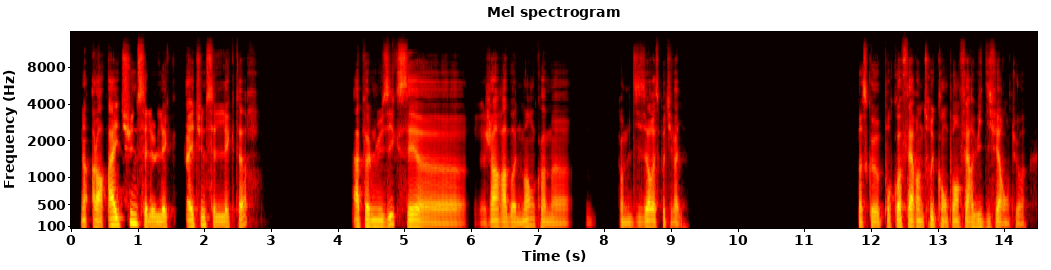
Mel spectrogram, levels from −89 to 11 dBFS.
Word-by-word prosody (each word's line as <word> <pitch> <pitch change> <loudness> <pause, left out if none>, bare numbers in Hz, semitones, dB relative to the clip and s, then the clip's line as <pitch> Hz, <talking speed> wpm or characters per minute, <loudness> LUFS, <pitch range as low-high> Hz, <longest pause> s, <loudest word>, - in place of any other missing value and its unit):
Non, - - 0
alors - - +4
iTunes 130 +7 +5
c'est 115 - +1
le 95 -1 +1
lec 100 +1 +1 0.2
iTunes 110 +5 +2
c'est 110 -7 -3
le 95 - -1
lecteur 100 +1 -2 1.4
Apple 110 -2 +3
Music 105 +7 0
c'est, 110 0 +3
heu, 85 -4 0 0.2
genre 100 +5 +1
abonnement 95 +5 0
comme, 95 -4 -3
heu, 85 -1 -6 0.3
mmh, 80 - -22 0.4
comme 90 -1 -4
Deezer 95 +5 +1
et - - 0
Spotify. - - -6 2.7
Parce - - -2
que, 90 -1 -1
pourquoi - - 0
faire 105 0 +3
un 100 - +1
truc 120 +5 -3
quand - - -3
on 95 - -2
peut 100 - -2
en 100 - +2
faire 95 0 0
8 100 +1 -2
différents, 95 -3 -2
tu - - -14
vois? - - -10
100 Hz, 155 wpm, -24 LUFS, 90-105 Hz, 2.7 s, iTunes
